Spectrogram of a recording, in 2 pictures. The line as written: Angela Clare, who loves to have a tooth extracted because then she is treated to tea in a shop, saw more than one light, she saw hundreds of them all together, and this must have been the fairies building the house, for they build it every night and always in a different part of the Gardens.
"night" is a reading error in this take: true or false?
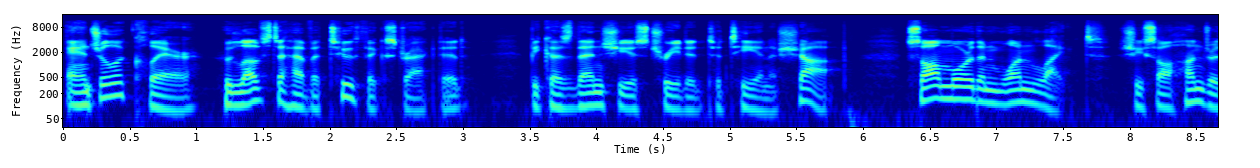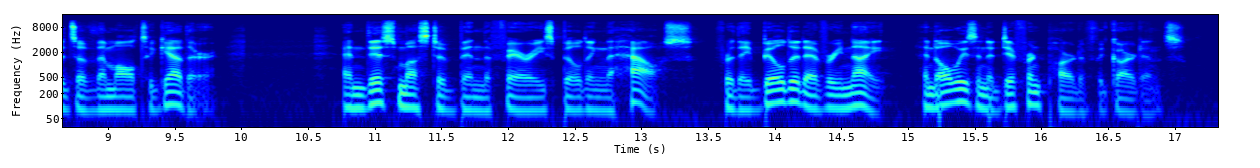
false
